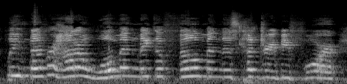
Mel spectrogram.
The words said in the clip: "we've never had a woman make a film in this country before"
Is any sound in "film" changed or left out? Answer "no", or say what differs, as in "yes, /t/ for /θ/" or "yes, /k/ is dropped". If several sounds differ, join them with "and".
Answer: no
